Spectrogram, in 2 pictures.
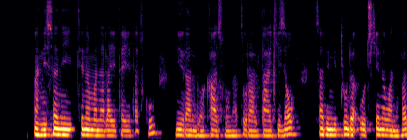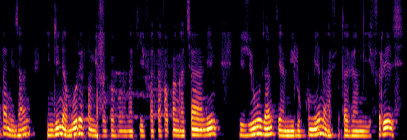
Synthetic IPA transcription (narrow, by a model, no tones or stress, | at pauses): anisanit̪ʰenəmanalait̪ʰajat̪at̪i̥ku | niɾanluakʰazunat̪uɾalt̪akizaw | sad̪imit̪uɳɖ͡ʐə̰ʔuʈ͡ʂi̥kʲenəwanivat̪anizani̥ː | ɳɖ͡ʐiɳamuɾefəmivokavoanat̪ʰiv̥at̪afapaŋɡat͡saanini̥izuuzanid̪iəmilukumenəvit̪avaminifirezi̥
